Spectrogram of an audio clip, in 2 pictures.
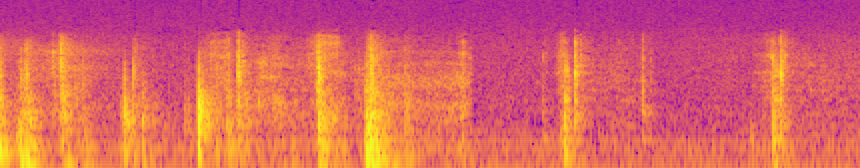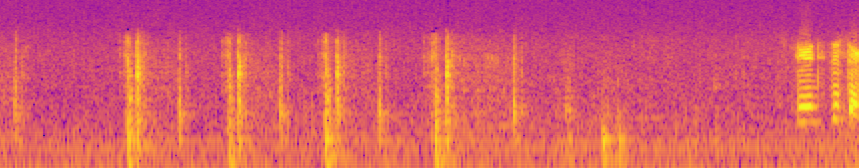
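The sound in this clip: Dialing of a telephone to call an office: many short, sharp clicks at uneven intervals, fairly faint over a low steady hum.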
